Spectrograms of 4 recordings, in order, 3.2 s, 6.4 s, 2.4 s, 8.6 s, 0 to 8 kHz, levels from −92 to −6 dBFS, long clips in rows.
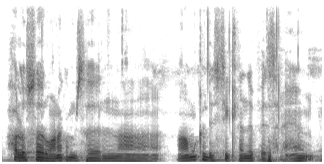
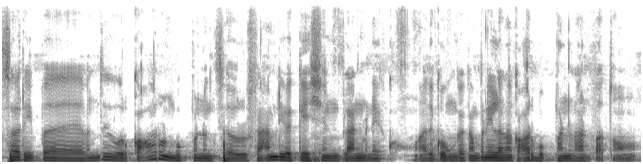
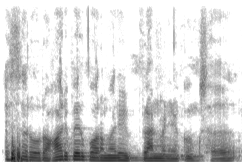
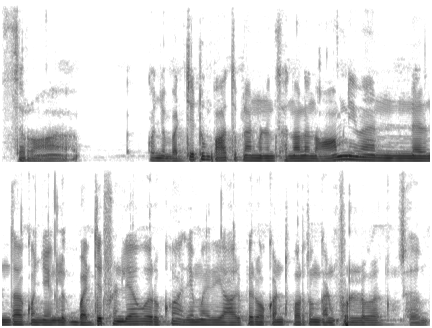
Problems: background sounds at intervals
